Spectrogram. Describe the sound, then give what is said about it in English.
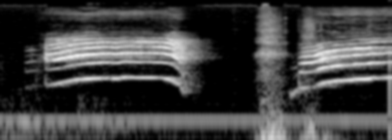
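A voice imitates the scream a baby girl makes when she puts things in her mouth, an informational rather than upset scream: a loud, sustained, high-pitched squeal, a short breathy gasp, then a second scream that continues to the end. “And then she went on from squeaking to, she likes to put things in her mouth and scream. And it's sort of this noise.”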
